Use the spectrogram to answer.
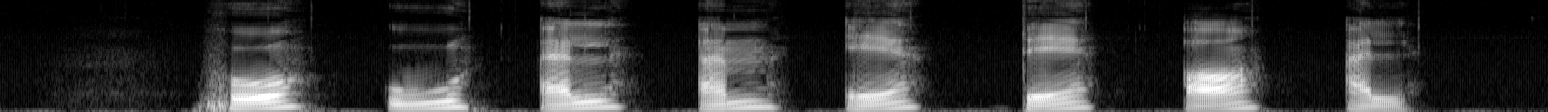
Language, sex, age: Norwegian, male, 26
